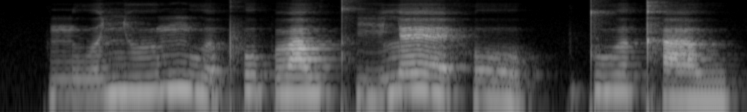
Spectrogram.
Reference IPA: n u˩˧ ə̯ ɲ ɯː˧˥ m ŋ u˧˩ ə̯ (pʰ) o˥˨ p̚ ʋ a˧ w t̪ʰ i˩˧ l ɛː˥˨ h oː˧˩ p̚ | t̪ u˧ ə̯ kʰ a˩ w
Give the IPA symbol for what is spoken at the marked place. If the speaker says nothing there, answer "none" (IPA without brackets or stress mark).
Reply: pʰ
